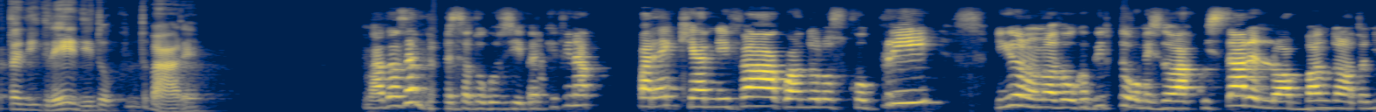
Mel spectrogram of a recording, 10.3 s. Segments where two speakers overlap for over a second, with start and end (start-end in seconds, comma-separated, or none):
none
